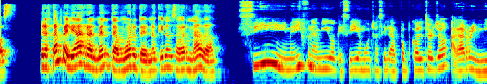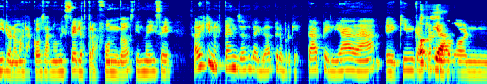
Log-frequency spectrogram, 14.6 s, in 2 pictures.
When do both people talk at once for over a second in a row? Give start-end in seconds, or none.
none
